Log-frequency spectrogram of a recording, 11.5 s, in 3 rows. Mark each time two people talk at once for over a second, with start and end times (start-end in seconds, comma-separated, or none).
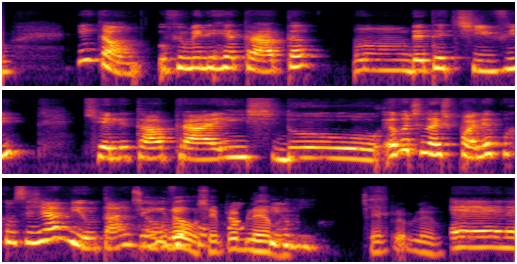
8.7-9.9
